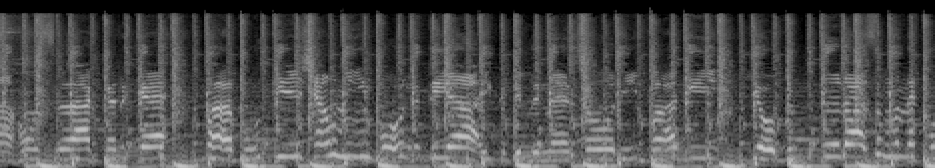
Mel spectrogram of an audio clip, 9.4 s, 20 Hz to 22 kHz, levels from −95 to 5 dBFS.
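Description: The whole way through, a speech-tuned noise suppressor is working on this sound, mistaking steady, sustained material for noise and pulling it down by up to around 10 dB. The level keeps swinging, so the audio pumps and thins as held parts sink while sharper onsets slip past.

Sounds cut by the noise suppressor show up at 0.91 to 1.06 s, 4.04 to 4.33 s, 4.85 to 5.15 s and 6.22 to 6.51 s. In each stretch the suppressor clamps down by about 9 dB, so the sustained portion dips or its tail gets chopped short.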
